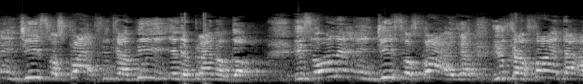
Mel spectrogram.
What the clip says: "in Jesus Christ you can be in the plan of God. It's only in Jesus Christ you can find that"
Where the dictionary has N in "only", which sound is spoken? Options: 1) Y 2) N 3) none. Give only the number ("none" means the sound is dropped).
2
